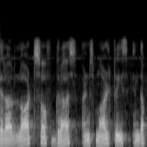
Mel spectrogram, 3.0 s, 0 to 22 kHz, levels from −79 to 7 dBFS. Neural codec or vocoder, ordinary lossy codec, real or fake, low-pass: none; none; real; 7.2 kHz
